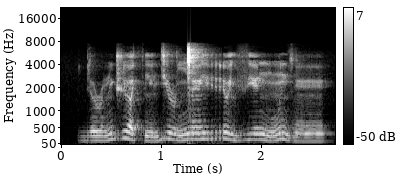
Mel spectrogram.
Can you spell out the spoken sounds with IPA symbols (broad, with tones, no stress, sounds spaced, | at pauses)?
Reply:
d ʏ˩ ɹ n d͡ʒ ʏ˥˨ ɐ̯ tʲ ẽ˩ dʲ ə˥˨ ɹ ŋ͡ǀ ẽ˦ j r ʏ˥˨ lʲ vʲ e˦ ŋ ũ˩˥ n z ẽ˩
